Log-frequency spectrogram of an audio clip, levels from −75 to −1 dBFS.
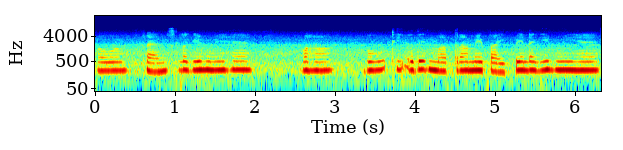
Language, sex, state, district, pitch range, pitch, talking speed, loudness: Hindi, female, Punjab, Fazilka, 230-245 Hz, 235 Hz, 140 wpm, -13 LUFS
